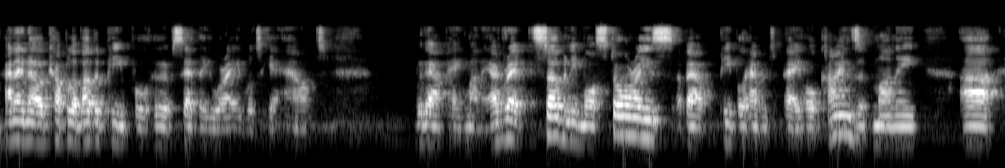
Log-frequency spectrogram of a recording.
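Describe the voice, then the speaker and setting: A middle-aged man from England, speaking as an interview guest in a halting way, pausing often between phrases. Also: on the low side, muffled recording. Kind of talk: conversational interview. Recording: echoey room.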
